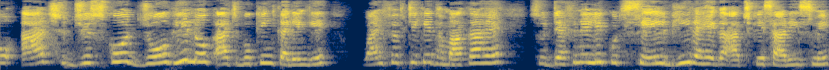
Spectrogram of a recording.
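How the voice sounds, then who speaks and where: Her voice is high in pitch with ordinary pitch variation. The woman speaks at a fairly slow pace. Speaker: online saree seller. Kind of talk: live sales stream. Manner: code-switching Hindi-English, hesitant fillers.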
